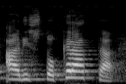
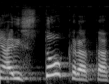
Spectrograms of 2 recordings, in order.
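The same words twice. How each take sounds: First: Aristocrata said a-ris-to-CRA-ta; Portuguese stress. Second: Aristócrata said a-ris-TÓ-cra-ta; Spanish stress. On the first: Teacher giving the Portuguese form, aristocrata stressed on CRA. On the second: Teacher listing Spanish words, aristócrata stressed on TÓ. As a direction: lean on TÓ in aristócrata. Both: Shown as a demonstration. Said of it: "em português é aristocrata".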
